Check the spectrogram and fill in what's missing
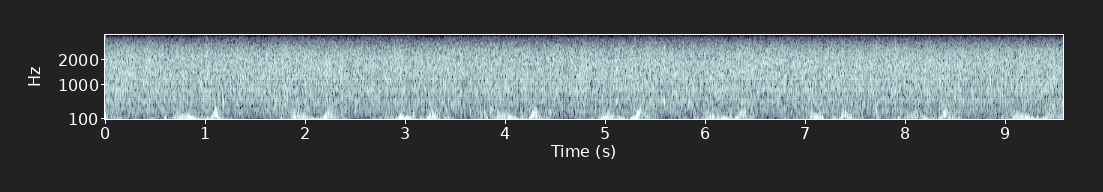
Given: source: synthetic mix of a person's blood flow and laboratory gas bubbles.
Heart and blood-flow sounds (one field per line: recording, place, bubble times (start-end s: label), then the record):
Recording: Doppler ultrasound of blood flow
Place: precordium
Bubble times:
1.16-1.23 s: bubbles
3.06-3.14 s: bubbles
3.62-3.94 s: bubbles
4.40-4.50 s: bubbles
4.63-4.80 s: bubbles
5.56-5.82 s: bubbles
7.67-7.77 s: bubbles
From the record:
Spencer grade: 2 (many but less than half of the cardiac periods contain bubble signals, singularly or in groups)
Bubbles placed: anywhere in the cardiac cycle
